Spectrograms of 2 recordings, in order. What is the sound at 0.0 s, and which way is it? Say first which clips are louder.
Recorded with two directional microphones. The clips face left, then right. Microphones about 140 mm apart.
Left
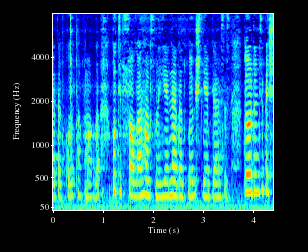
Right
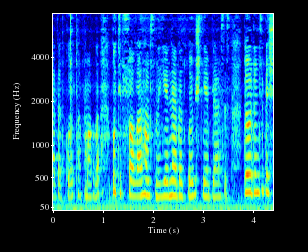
Speech: even; 15° right (ahead or behind).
